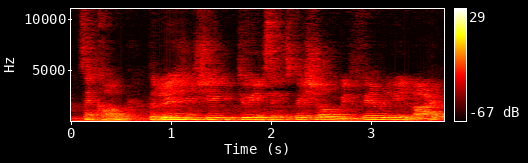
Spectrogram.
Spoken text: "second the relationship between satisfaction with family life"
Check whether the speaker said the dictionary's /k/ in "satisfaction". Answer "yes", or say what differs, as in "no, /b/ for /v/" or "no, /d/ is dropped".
no, /k/ is dropped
